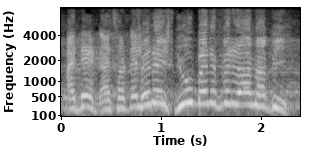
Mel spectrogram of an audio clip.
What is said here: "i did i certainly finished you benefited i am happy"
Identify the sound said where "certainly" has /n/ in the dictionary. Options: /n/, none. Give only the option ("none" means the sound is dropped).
none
